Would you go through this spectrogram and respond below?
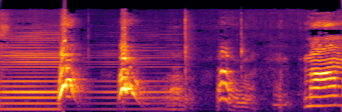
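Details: A dog sings along as its owner plays the accordion, giving short, arching howls and yowls over the steady accordion drone.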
